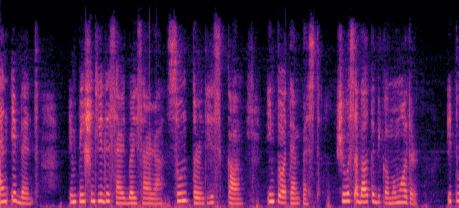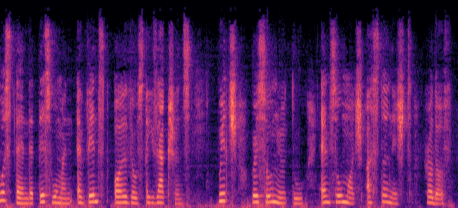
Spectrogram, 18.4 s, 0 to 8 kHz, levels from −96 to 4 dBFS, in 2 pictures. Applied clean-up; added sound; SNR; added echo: none; none; none; none.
